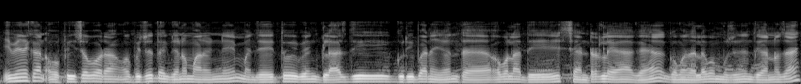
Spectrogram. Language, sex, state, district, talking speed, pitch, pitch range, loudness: Chakma, male, Tripura, Unakoti, 195 wpm, 120 Hz, 115-130 Hz, -13 LUFS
